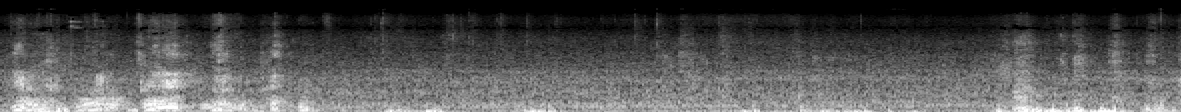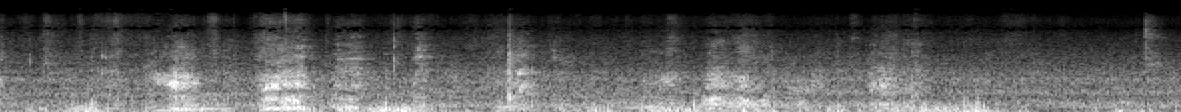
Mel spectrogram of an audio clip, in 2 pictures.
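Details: Alexa the Labrador, a mother dog teaching her unruly puppies a lesson, gives low intermittent growls and scuffling snarls mixed with higher whimpering yips from the pups, over a rumbling background.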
